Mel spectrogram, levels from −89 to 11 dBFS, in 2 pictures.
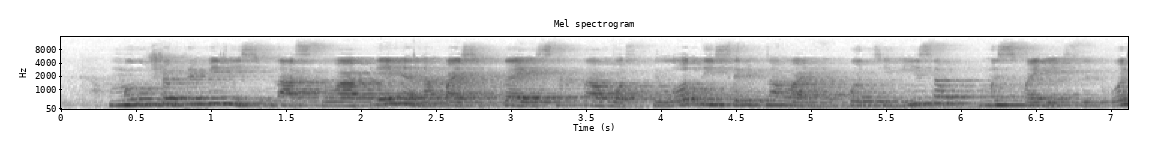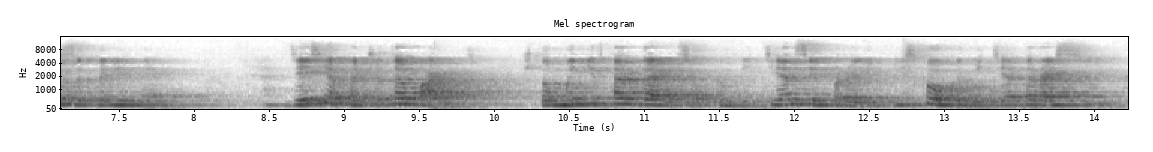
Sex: female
